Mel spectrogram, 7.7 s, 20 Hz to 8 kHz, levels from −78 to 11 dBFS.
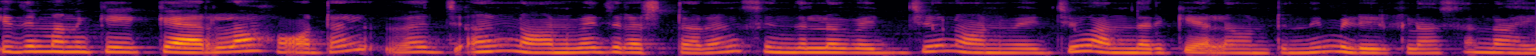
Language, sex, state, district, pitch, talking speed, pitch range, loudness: Telugu, female, Andhra Pradesh, Annamaya, 235 Hz, 150 wpm, 215-260 Hz, -19 LUFS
